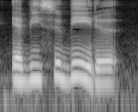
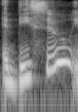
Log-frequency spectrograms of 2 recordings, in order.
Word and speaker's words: Yebisu: Here you would say ebisubiru. It's pronounced ebisu, even though there's a Y in front of it. And they don't say beer here, they say biru.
